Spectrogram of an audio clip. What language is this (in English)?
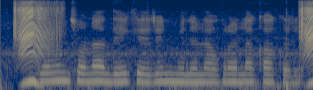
Bhojpuri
